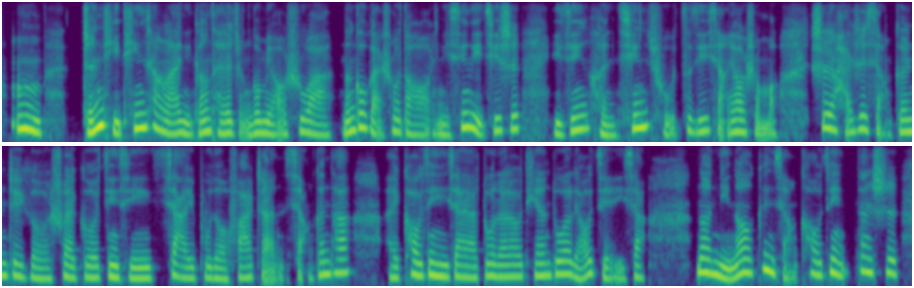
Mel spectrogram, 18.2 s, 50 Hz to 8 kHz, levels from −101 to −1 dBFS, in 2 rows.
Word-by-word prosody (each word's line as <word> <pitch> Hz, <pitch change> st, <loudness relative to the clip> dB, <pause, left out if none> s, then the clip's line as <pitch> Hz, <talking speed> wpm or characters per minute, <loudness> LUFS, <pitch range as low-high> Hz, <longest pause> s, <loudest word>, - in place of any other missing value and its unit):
嗯， 240 Hz, -6 st, +8 dB, 0.4 s
整 240 Hz, +10 st, +11 dB
体 195 Hz, -, +1 dB
听 260 Hz, +8 st, +5 dB
上 275 Hz, -4 st, +1 dB
来 185 Hz, -1 st, 0 dB
你 180 Hz, -3 st, 0 dB
刚 190 Hz, +3 st, +1 dB
才 195 Hz, -4 st, -2 dB
的 190 Hz, -, +2 dB
整 170 Hz, -, -7 dB
个 185 Hz, +3 st, +1 dB
描 180 Hz, -1 st, -1 dB
述 210 Hz, +4 st, -3 dB
啊， 160 Hz, -4 st, -3 dB
能 200 Hz, +3 st, +3 dB
够 275 Hz, +2 st, +4 dB
感 -, -, -3 dB
受 215 Hz, -3 st, -3 dB
到 170 Hz, -3 st, -6 dB
你 165 Hz, -2 st, -4 dB
心 275 Hz, -, +3 dB
里 220 Hz, -9 st, +5 dB
其 220 Hz, +7 st, -2 dB
实 245 Hz, +2 st, -1 dB, 0.3 s
已 175 Hz, -, 0 dB
经 225 Hz, +9 st, +1 dB
很 170 Hz, -11 st, -4 dB
清 265 Hz, +2 st, +4 dB
楚 310 Hz, -, -7 dB
自 225 Hz, -, -6 dB
己 205 Hz, +2 st, -1 dB
想 220 Hz, -, -6 dB
要 205 Hz, +1 st, +1 dB
什 200 Hz, -, -5 dB
么， -, -, -5 dB, 0.3 s
是 265 Hz, -3 st, +1 dB
还 235 Hz, -, -4 dB
是 240 Hz, +4 st, 0 dB
想 220 Hz, -7 st, -5 dB
跟 205 Hz, +3 st, 0 dB
这 205 Hz, -4 st, -2 dB
个 170 Hz, -3 st, -5 dB
帅 185 Hz, +2 st, -3 dB
哥 180 Hz, +1 st, -3 dB
进 190 Hz, +2 st, +1 dB
行 170 Hz, 0 st, -1 dB
下 180 Hz, +2 st, -4 dB
一 170 Hz, -, -3 dB
步 180 Hz, +2 st, -6 dB
的 165 Hz, -2 st, -3 dB
发 180 Hz, +3 st, -5 dB
展， 185 Hz, -, -7 dB
想 175 Hz, +3 st, -9 dB
跟 225 Hz, +5 st, 0 dB
他 250 Hz, +1 st, -1 dB, 0.4 s
来 180 Hz, -, -3 dB
靠 215 Hz, +5 st, 0 dB
近 205 Hz, -1 st, +2 dB
一 190 Hz, -, 0 dB
下 195 Hz, +1 st, -2 dB
呀， 180 Hz, -1 st, -3 dB
多 205 Hz, +3 st, -2 dB
聊 195 Hz, -1 st, -1 dB
聊 195 Hz, 0 st, -2 dB
天， 210 Hz, +1 st, -2 dB
多 230 Hz, +1 st, +1 dB
了 200 Hz, +5 st, -2 dB
解 180 Hz, -7 st, -5 dB
一 170 Hz, -2 st, -8 dB
下。 180 Hz, +3 st, -5 dB, 0.5 s
那 260 Hz, -2 st, +4 dB
你 195 Hz, -8 st, +4 dB
呢， 245 Hz, +9 st, +3 dB
更 295 Hz, -3 st, +5 dB
想 245 Hz, -, -6 dB
靠 230 Hz, -4 st, -4 dB
近， 235 Hz, +2 st, 0 dB
但 275 Hz, -3 st, 0 dB
是 250 Hz, -3 st, -2 dB
200 Hz, 265 characters per minute, -23 LUFS, 180-235 Hz, 0.5 s, 整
